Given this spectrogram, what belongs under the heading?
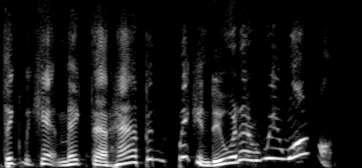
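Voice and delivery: pitched way up with a big swoop. Telling a made-up story, voicing a grinning talking tooth: Timmy the Tooth voice. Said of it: "He's like".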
